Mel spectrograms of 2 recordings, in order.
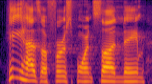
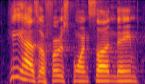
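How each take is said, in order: The two takes are said the same way.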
